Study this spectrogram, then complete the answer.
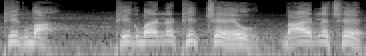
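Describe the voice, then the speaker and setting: A man delivers a scripture discourse in a chatty, storytelling manner and keeps checking in with his listeners. His voice sits high for a man. A long hall reverb hangs after every phrase. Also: measured pace, darkish tone. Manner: conversational, checks in often with listeners. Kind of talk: religious discourse with folksy anecdotes.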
